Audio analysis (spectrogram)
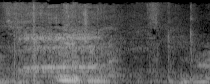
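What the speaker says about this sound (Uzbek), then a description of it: "Jonivor o'ta katta bu qo'ylar." Dorper sheep bleat at a livestock market, a couple of short nearby calls mixed with people talking.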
